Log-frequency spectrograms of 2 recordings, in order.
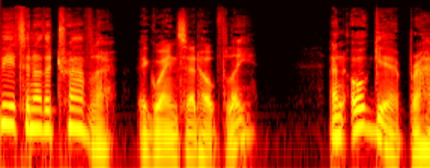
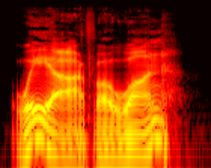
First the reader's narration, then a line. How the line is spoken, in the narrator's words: the warder said dryly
